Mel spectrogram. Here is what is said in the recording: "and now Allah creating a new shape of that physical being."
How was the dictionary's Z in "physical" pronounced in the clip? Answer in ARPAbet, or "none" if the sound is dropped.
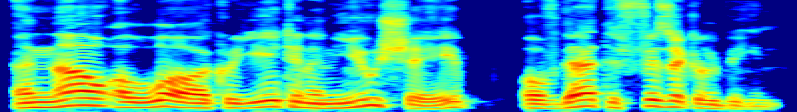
Z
